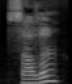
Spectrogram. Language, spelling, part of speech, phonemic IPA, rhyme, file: Turkish, salı, noun, /saˈɫɯ/, -ɯ, Tr-salı.ogg
- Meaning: Tuesday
